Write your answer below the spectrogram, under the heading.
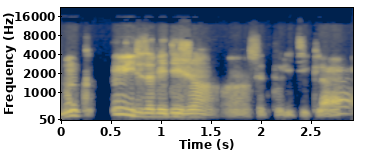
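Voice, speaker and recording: The sound is dry and close with no echo as a man talks fairly slowly. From Cameroon. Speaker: journalist. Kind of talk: interview conversation. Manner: halting, many repetitions.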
